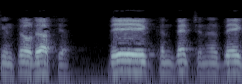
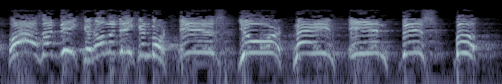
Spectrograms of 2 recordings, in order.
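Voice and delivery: high-pitched volley climbing to a shout; escalating interrogation; 8 dB louder than usual. Acted. Dives pleading good works as God asks again, escalating holler. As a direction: fire excuse and question back to back, ever higher. Excuses and judge's question escalate.

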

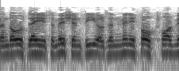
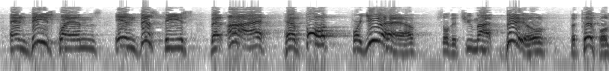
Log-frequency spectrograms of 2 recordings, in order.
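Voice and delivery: higher voice, building in force; impassioned charge; 9 semitones higher, 5 dB louder than usual. Acted. David charging his son to build the temple, building fervently. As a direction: preach it with mounting urgency.

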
